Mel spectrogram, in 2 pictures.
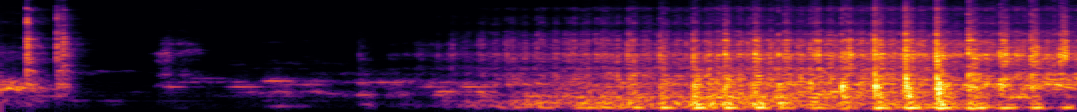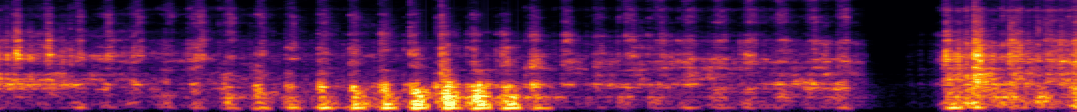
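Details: Lathe turning a cracked cork oak bowl, with the crack running down into the bowl. The gouge rasps in a rough, uneven rhythm of about three hits a second; a crack catching the tool is suspected but not confirmed.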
